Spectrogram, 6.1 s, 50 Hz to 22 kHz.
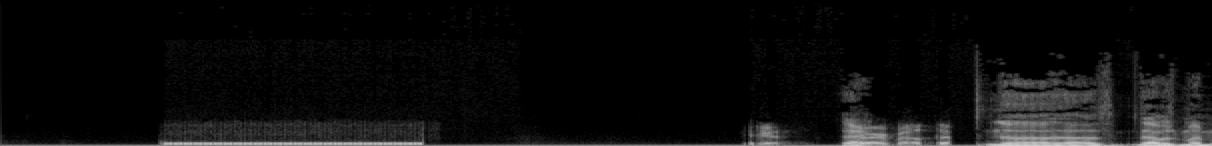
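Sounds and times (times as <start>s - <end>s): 
constant low hum: 0.0s - 5.0s
phone ringback tone: 0.8s - 2.2s
speech: 3.8s - 6.0s.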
